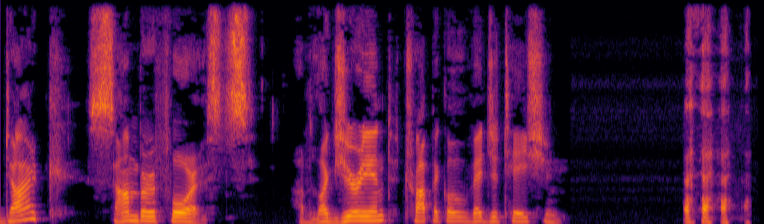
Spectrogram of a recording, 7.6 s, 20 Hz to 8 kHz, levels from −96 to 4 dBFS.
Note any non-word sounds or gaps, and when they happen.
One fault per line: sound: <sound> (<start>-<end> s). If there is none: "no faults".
sound: laugh (6.8-7.5 s)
